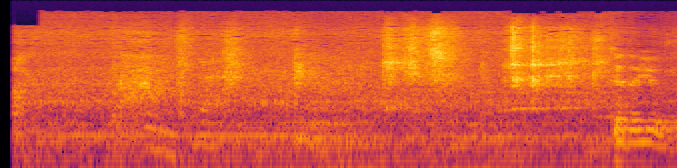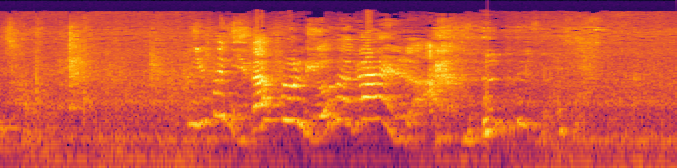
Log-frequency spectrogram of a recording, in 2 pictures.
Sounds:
woman speaking, speech, laughter

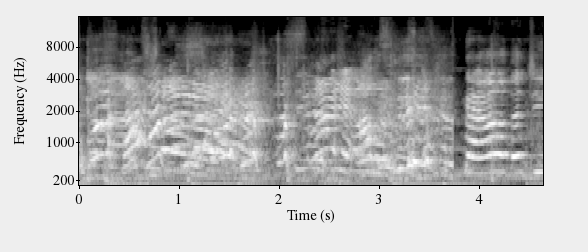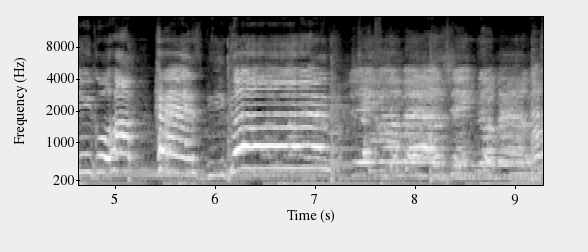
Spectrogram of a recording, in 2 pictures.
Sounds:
music, speech

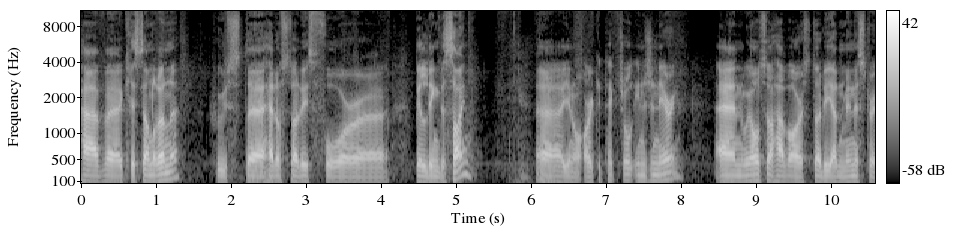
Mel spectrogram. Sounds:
speech

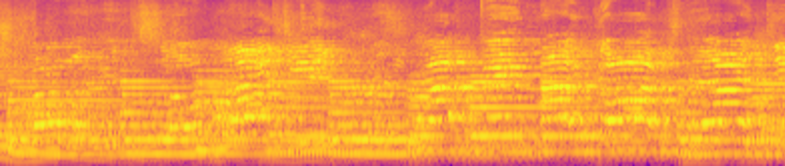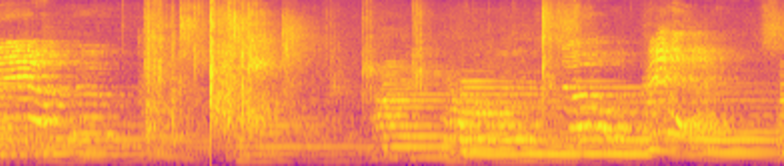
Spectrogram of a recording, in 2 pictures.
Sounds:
child singing, music, choir

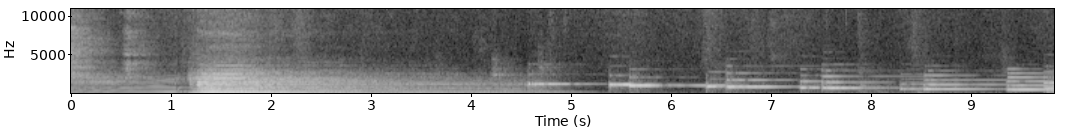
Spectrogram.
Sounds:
bowed string instrument, cello

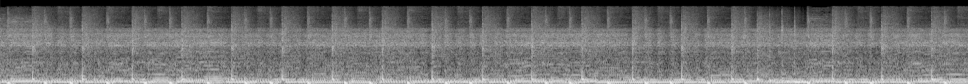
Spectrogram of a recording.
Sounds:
rock music, music, angry music, heavy metal

